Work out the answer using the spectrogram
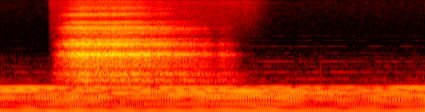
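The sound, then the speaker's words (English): An ujjayi ocean breath: one whispered exhale with a constricted throat, soft and airy, lasting over a second. A steady, quiet droning tone continues beneath it. “Let the sound remind you of ocean waves rising and falling. Notice the slight constriction at the back of your throat as you whisper.”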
